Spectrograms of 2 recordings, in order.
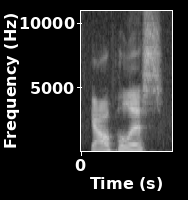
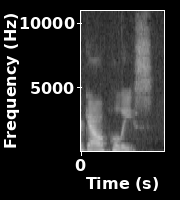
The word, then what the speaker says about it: Gallipolis: There's two ways of pronouncing this city: Gallipolis or Gallipolis. I only know this because I have lots of friends that live down in that area, and I got corrected every time.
